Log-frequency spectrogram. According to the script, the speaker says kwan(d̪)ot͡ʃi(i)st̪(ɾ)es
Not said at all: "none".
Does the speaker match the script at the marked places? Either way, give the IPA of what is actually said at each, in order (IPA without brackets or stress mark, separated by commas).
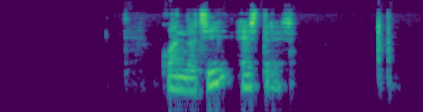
d̪, e, ɾ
